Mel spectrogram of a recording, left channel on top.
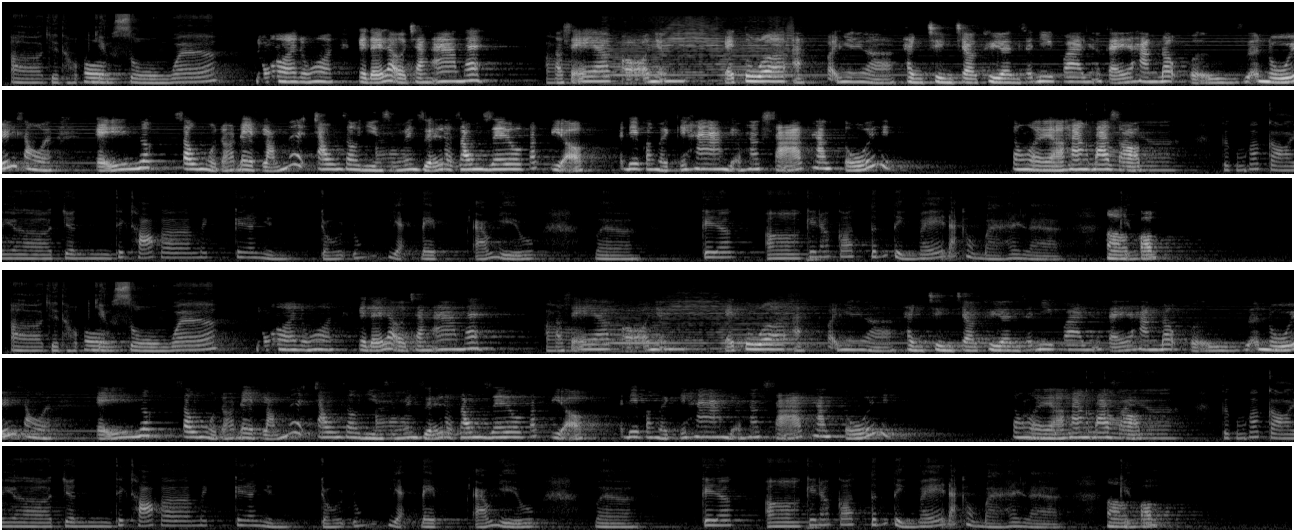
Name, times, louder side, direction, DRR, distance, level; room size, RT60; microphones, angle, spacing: voice 1, 0.1-2.2 5.4-5.8 16.7-17.1 23.1-27.9 28.2-28.7 29.0-30.2 30.5-32.2 32.8-33.2 33.5-37.4, equal, ahead, 16 dB, 0.6 m, -37 dB
voice 2, 2.6-4.8 5.5-6.8 7.2-13.6 13.9-14.5 14.7-18.8 19.1-21.8 23.0-24.3 36.9-37.4, left 6 dB, 85° left, 20 dB, 0.6 m, -25 dB
sound 1, 6.0-13.9, left 4 dB, 65° left, 1.7 m, -41 dB
23.5 x 15.0 x 9.2 m, 1.4 s
head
